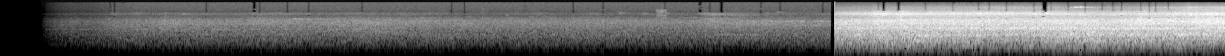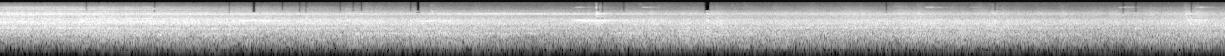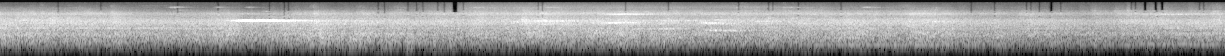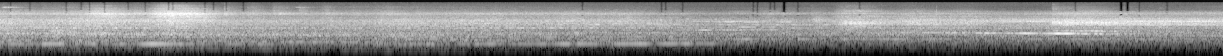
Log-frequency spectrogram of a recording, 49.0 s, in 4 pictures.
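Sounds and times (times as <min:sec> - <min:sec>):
train rushing into station: 0:00.6 - 0:48.9
high wheel squeal: 0:16.4 - 0:18.5, 0:26.8 - 0:27.6.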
